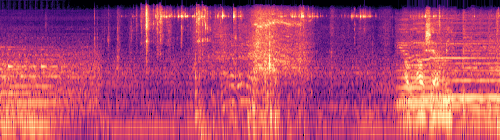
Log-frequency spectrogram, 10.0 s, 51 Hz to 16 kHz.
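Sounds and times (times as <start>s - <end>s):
keys jangling: 2.6s - 4.9s, 5.9s - 7.6s
clothes rustling: 5.8s - 8.0s.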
